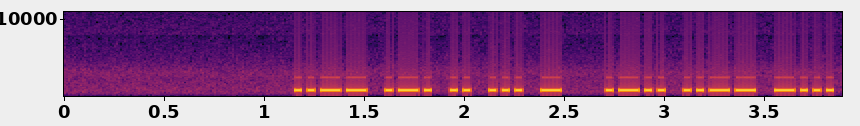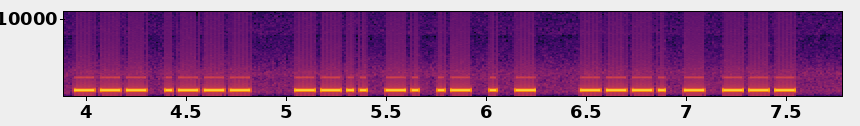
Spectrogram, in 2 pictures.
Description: Morse code (Russian alphabet), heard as a keyed tone, machine-sent, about 37 wpm, 820 Hz. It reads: ЮРИСТ ЛЮБОЙ ЗНАЕТ ЧТО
